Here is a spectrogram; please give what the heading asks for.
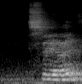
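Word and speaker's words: צֵירֵי: Tsere, would like to say it?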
